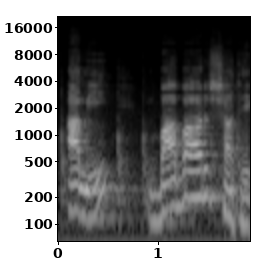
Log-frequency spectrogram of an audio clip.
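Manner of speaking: slow, spelled out for writing; slow dictation. Shown as a demonstration. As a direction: dictate the sentence slowly. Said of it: "আমি বাক্য লিখলাম". (ধীরে ধীরে শ্রুতলিখন)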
